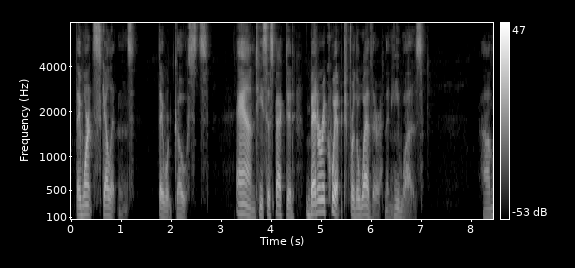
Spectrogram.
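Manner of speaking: usual speaking voice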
